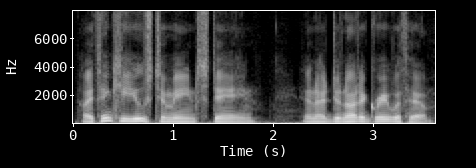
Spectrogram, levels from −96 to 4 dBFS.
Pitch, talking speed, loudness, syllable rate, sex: 130 Hz, 230 wpm, -16 LUFS, 5.0 syllables/s, male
